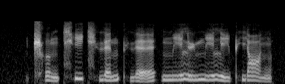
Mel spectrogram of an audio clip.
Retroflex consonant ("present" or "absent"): present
